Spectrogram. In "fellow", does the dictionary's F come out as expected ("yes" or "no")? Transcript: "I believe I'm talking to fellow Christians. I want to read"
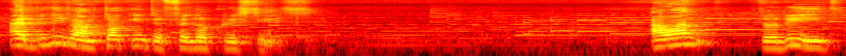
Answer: yes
